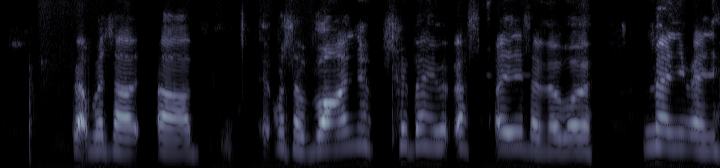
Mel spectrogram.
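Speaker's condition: Cerebral palsy; speech affected

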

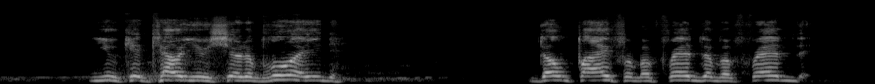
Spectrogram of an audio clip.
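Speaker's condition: Parkinson's disease; diagnosed over 9 years ago

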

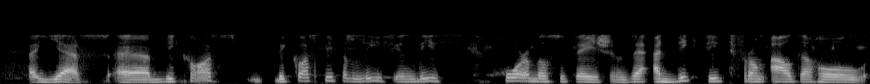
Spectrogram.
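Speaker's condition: No condition

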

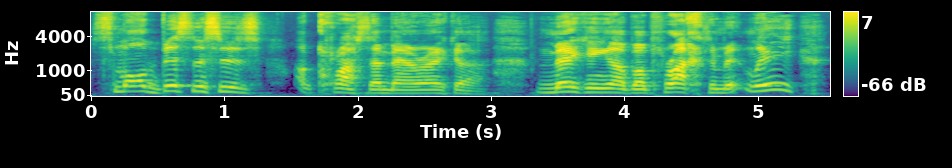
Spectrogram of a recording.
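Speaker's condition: Cerebral palsy; spastic quadriplegic

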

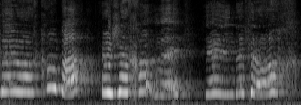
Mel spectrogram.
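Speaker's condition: Cerebral palsy; cerebral palsy from birth

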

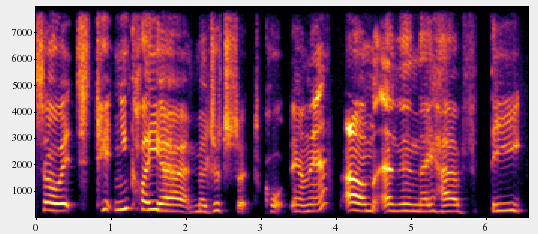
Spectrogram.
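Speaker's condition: Ataxic cerebral palsy; five weeks premature

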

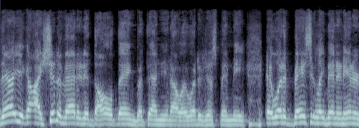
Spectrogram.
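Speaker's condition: No condition

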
